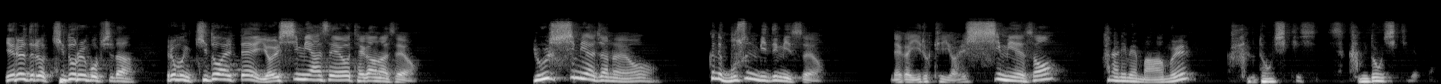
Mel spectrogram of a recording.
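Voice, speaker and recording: A man's voice: very animated, moderate pace, highs cut off. A man preaching a sermon as pastor, asking the congregation questions and answering them himself. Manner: acts out God's voice with quiet, low asides.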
